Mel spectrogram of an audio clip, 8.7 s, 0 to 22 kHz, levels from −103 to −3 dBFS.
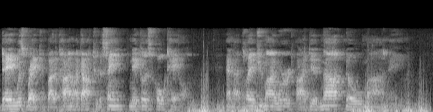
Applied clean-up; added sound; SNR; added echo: none; Wind; 4 dB; reverberation time 0.6 s.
